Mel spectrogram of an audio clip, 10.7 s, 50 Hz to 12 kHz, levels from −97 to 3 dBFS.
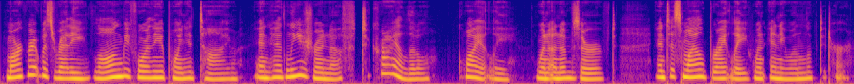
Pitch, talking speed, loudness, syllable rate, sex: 225 Hz, 165 wpm, -15 LUFS, 5.3 syllables/s, female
